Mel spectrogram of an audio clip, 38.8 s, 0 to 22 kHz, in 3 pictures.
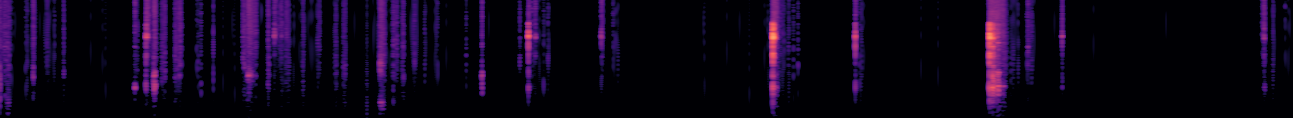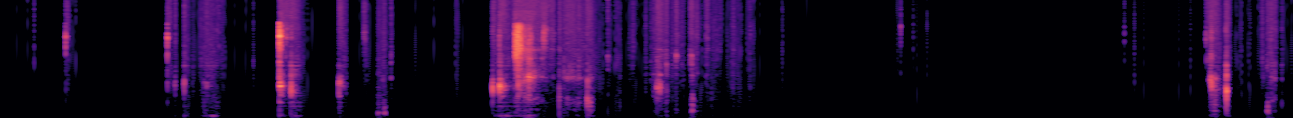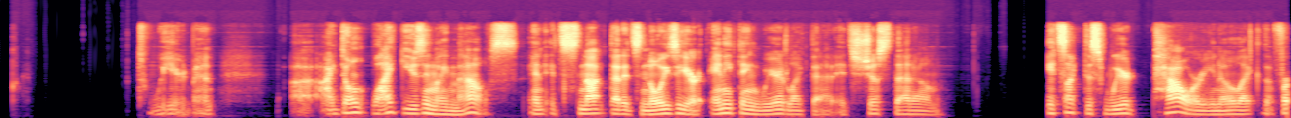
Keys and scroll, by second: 19.6 super+=, 25.5 BackSpace.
